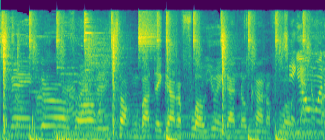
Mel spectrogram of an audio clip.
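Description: Hip hop track: rapped vocals over a drum beat and bass.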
